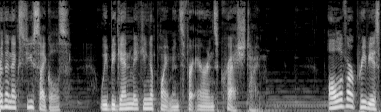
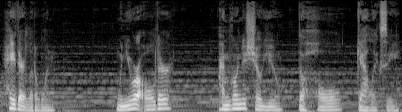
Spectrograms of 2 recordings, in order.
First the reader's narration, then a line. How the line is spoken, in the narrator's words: whispered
